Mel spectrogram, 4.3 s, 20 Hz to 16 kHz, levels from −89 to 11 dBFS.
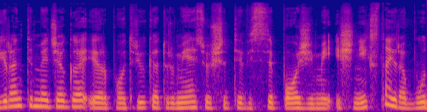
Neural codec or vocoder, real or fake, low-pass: none; real; 14.4 kHz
